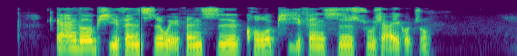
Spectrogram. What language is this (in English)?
Chinese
